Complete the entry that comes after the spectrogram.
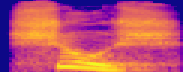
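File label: "сюсь" Komi, female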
